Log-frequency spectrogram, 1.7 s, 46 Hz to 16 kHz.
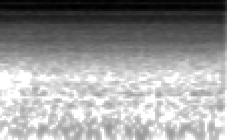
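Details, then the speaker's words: Ford GT500 tire on lift: steady sharp hiss of air escaping as a long nail is pulled out; puncture leak. "So let's go ahead and try to pull this nail out and see if we have a leak. Oh yeah, I hear it."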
